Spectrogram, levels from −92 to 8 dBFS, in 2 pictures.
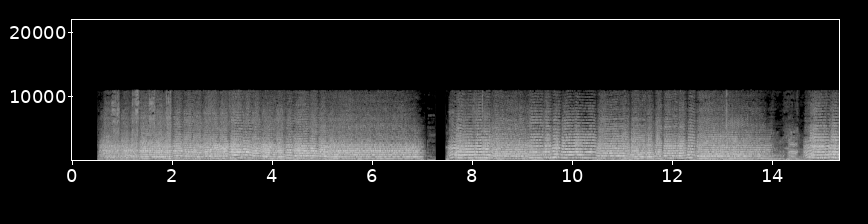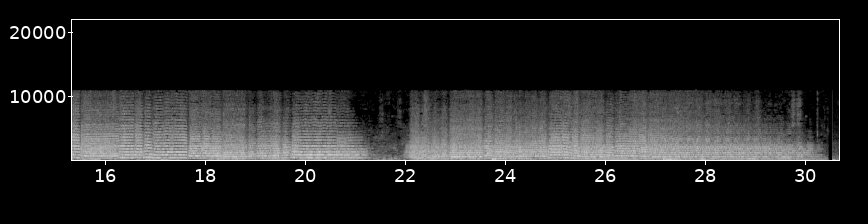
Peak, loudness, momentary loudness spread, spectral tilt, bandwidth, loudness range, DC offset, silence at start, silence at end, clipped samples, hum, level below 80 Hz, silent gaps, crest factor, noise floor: -4 dBFS; -18 LUFS; 7 LU; -3.5 dB/octave; 11.5 kHz; 4 LU; under 0.1%; 0.5 s; 0.05 s; under 0.1%; none; -48 dBFS; 7.28-7.47 s; 16 dB; under -90 dBFS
